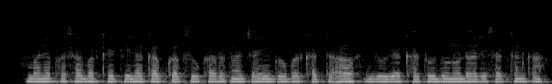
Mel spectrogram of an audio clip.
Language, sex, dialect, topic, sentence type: Chhattisgarhi, male, Central, agriculture, question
